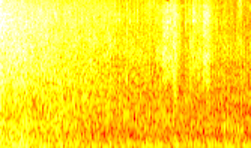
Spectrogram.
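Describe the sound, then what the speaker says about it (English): A loud, sustained explosion in The Evil Within, a deep broadband boom that fills the whole moment and rumbles on without any talk. "You better explode."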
